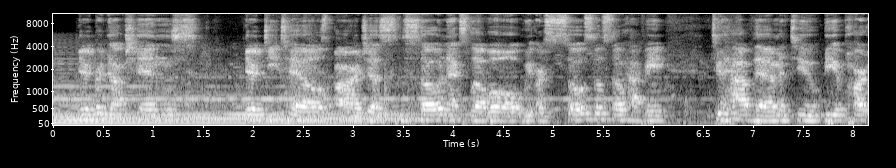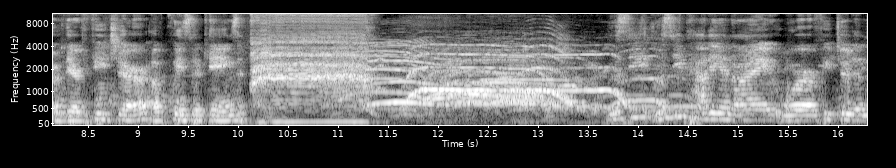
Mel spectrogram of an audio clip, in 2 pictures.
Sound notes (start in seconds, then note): 10.0 screams; 12.3 audience cheering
